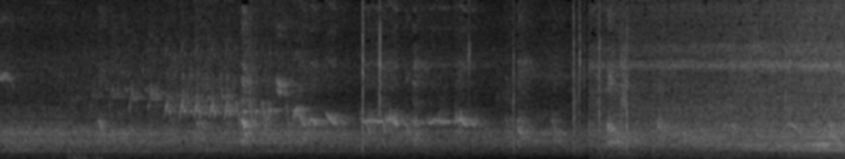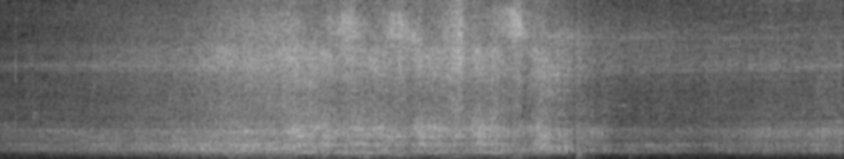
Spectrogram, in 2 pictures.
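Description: Birds chirping over a quiet background, then a train approaching at speed: a rushing noise that builds for several seconds, peaks, and eases off near the end.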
